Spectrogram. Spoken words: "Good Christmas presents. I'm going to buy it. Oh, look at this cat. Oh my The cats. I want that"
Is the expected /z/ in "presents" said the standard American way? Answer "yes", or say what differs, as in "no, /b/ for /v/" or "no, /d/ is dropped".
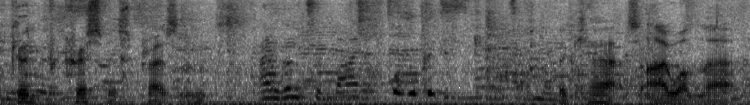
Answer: yes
